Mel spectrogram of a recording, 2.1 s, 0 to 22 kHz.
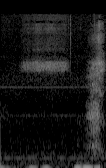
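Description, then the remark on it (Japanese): A quiet inhale from a tobacco-like vaporizer, recorded about 25 centimetres from the microphone: a thin, high-pitched airy hiss lasting about a second, then a brief, louder breathy rush of air. No one speaks. “なんか吸ってるような音とかそういうのしたら、ベポライザーってやつです。”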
